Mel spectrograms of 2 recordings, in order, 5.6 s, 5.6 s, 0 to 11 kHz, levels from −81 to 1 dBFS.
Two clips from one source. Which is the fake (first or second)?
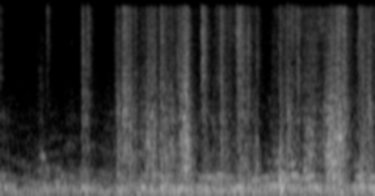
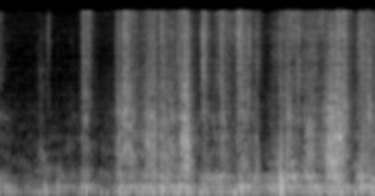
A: second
